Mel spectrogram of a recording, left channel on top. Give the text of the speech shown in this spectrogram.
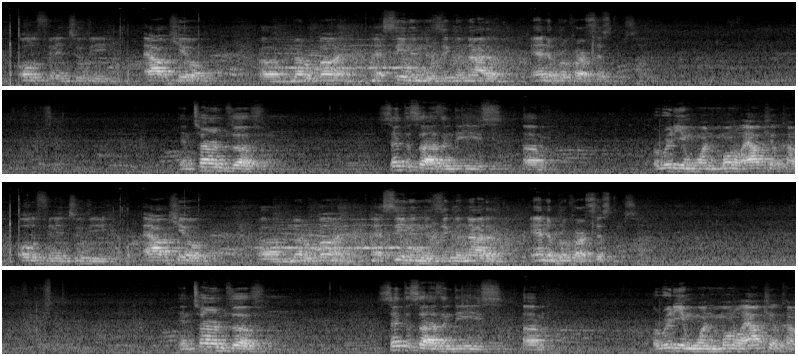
olefin into the alkyl metal bond, as seen in the ZieglerNatta and the Brookhart systems. In terms of synthesizing these iridium-1 monoalkyl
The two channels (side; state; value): both; normal; correlation 0.46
